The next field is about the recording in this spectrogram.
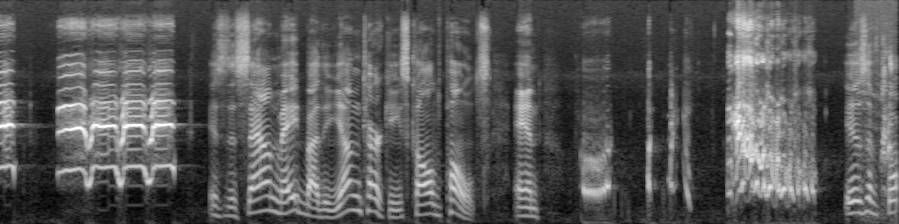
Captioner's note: purr, gobble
